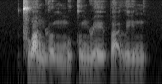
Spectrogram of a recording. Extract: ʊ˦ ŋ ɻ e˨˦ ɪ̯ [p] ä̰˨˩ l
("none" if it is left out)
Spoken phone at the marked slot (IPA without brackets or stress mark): p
